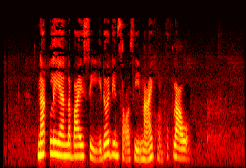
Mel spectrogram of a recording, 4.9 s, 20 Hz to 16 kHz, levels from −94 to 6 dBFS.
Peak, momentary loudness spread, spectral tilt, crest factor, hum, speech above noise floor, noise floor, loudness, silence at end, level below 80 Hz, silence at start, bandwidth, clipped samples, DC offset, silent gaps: -2 dBFS; 10 LU; -5 dB/octave; 22 dB; none; 36 dB; -58 dBFS; -23 LUFS; 1.15 s; -74 dBFS; 0.75 s; 11.5 kHz; under 0.1%; under 0.1%; none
